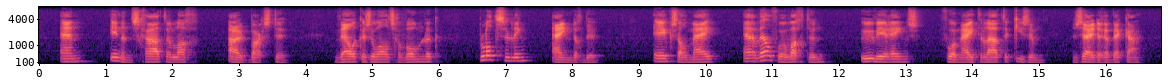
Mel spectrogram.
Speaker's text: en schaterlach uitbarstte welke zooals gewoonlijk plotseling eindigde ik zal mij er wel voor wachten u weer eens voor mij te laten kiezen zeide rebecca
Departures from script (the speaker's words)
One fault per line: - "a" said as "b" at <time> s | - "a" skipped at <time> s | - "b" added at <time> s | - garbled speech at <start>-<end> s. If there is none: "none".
- "in een" added at 1.0 s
